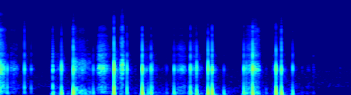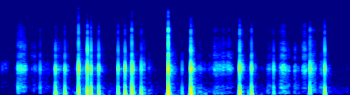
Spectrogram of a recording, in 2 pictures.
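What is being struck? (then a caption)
Laminated cardboard book cover. Fingertips and short nails scratch and tap the front of a small closed Ladybird hardcover picture book with a laminated cardboard cover. Quick, irregular dry taps and scratchy strokes come in two bursts separated by a brief pause. Each sound stops dead with almost no ring.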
